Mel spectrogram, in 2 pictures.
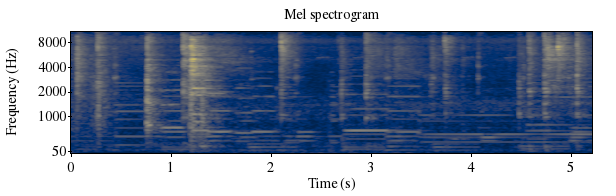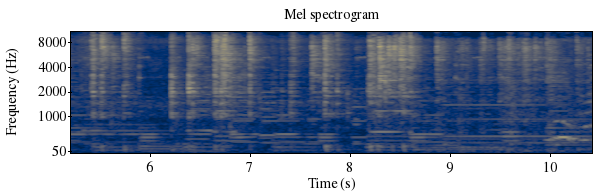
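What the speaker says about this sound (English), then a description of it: "Cover the lid and let it finish popping." Corn kernels popping in vegetable oil inside a covered pot, a busy stream of sharp pops and clicks ticking at irregular intervals over a sustained tonal background.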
